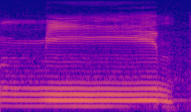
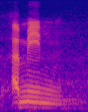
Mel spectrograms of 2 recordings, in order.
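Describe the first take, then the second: First: The first vowel is long. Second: The first vowel is short. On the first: It asks God to grant the request. The speaker calls it right. "Jadi harus panjang A-nya" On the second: It means to trust or believe. The speaker calls it wrong. "Tidak boleh kita baca amin. Salah"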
